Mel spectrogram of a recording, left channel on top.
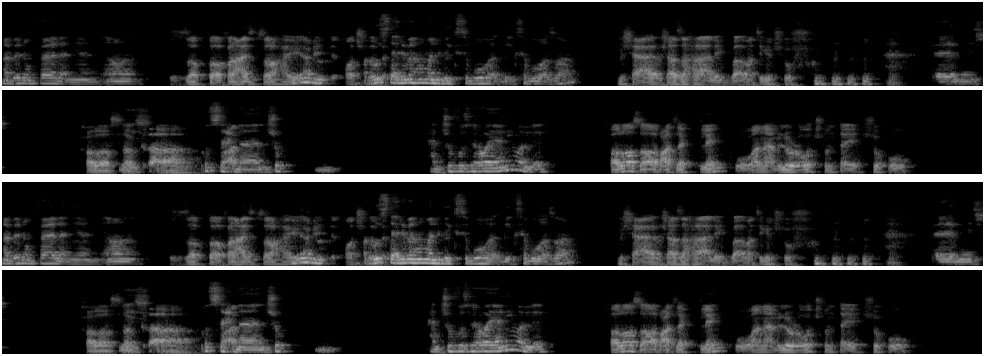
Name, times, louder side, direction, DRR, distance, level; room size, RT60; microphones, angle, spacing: voice 1, 0.0-1.3 2.9-3.2 3.6-5.7 9.3-9.8 11.0-11.3 11.8-12.6 12.9-13.2 14.1-15.2, right 3 dB, 35° right, 1 dB, 0.7 m, -32 dB
voice 2, 1.7-3.2 3.5-3.7 6.2-9.0 10.6-12.2 15.9-18.8, left 1 dB, ahead, -2 dB, 0.3 m, -34 dB
2.5 x 2.3 x 2.3 m, 0.29 s
head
